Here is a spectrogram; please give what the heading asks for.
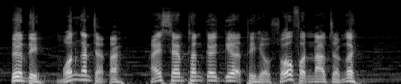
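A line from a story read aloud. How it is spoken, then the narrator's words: Shout. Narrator (Vietnamese): chàng quát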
